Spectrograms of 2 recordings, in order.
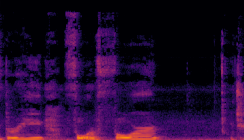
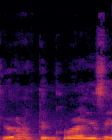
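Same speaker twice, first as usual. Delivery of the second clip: gaslighting friend; 6 semitones higher than usual. Retold or imitated. Imitating a gaslighting friend, high mock accusation. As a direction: throw the accusation back mockingly.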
